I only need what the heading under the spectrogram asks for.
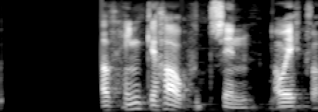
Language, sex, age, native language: Icelandic, male, 18-19, Icelandic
